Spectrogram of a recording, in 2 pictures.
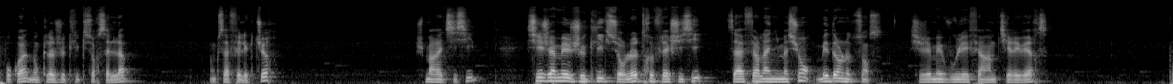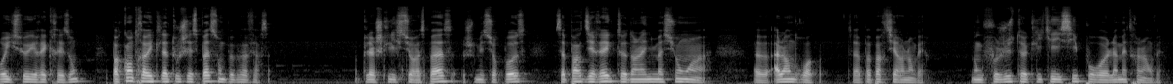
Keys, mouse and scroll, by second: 0.8-3.9 drag, 4.3-9.9 drag, 12.6 click, 13.6 space, 15.8 space, 16.7 space, 17.3 space, 22.2-23.4 drag.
